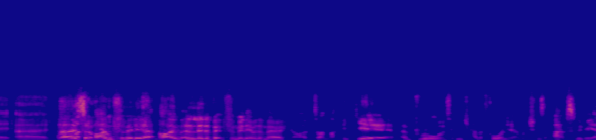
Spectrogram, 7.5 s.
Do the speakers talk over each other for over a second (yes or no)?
yes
